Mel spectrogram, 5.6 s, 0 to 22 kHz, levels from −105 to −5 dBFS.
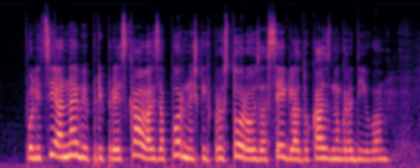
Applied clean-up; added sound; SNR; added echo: none; none; none; none.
